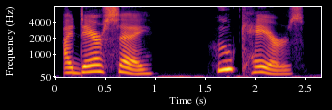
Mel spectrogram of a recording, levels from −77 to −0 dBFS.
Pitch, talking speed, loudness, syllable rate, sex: 225 Hz, 115 wpm, -16 LUFS, 3.4 syllables/s, female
